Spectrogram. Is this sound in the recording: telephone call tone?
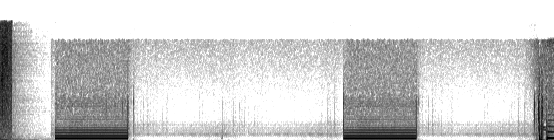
yes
